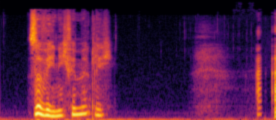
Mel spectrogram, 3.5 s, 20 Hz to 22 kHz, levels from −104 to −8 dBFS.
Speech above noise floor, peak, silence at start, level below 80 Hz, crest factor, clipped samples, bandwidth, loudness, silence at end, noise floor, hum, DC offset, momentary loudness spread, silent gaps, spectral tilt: 30 dB; -2 dBFS; 0.35 s; -44 dBFS; 20 dB; under 0.1%; 16.5 kHz; -17 LUFS; 0 s; -45 dBFS; none; under 0.1%; 20 LU; none; -4.5 dB/octave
